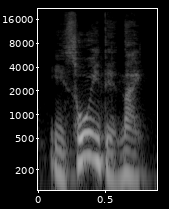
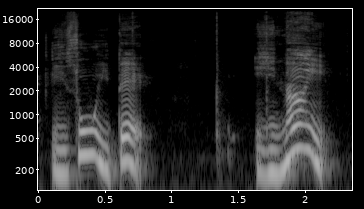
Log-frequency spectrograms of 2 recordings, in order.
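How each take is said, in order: First: The 'i' before 'nai' is left out. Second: The 'i' before 'nai' is pronounced in full. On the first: This is the casual spoken form. "이는 생략을 하고 이소이대 나이 라고 축약해서" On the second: This is the full standard form. "원래 이소이대 이나이 라고 표현을 하는 게 사실은 맞아요"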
